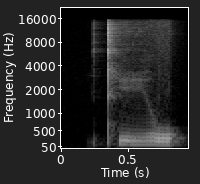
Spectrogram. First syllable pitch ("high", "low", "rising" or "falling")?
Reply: low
